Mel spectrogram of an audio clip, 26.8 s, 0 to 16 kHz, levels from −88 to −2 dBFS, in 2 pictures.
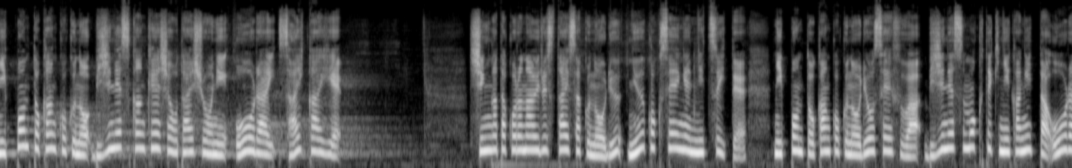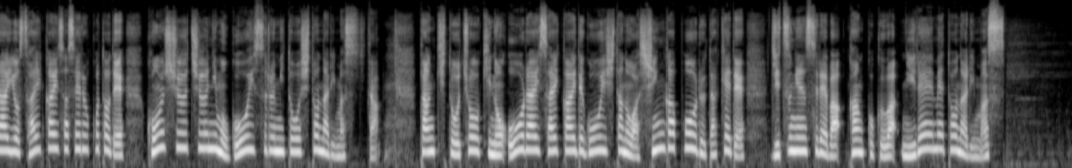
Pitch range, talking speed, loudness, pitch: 225-300 Hz, 295 characters per minute, -19 LUFS, 270 Hz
